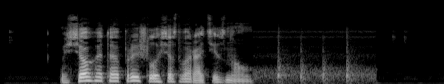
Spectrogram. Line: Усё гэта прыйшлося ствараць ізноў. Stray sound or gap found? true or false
true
